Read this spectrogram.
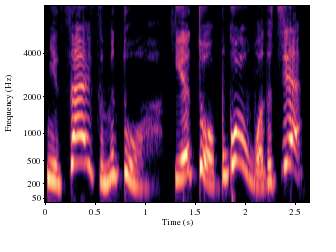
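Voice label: loading, Traditional Chinese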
